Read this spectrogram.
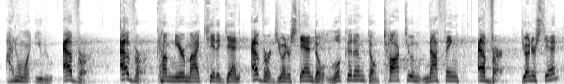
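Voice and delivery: a father laying down the law to a bully; stern warning. Retold or imitated. Dad threatens bully.

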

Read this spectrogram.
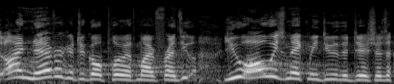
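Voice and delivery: high, loud whiny outburst; exploding kid. Acted. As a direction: blow up at mom like a frustrated kid. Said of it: "you can totally explode".

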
